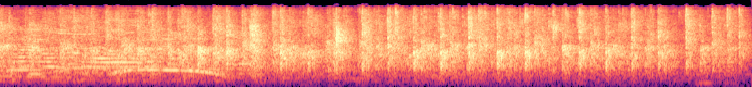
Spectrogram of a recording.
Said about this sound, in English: I love that's the first time we've ever had applause.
